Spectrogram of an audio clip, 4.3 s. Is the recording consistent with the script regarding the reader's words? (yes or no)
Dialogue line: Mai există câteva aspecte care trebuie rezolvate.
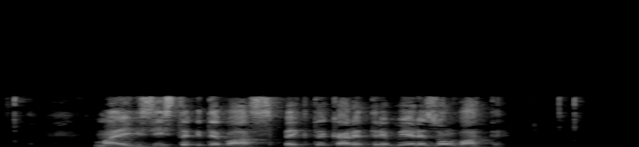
yes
